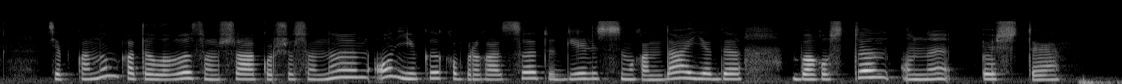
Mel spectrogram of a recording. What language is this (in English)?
Kazakh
